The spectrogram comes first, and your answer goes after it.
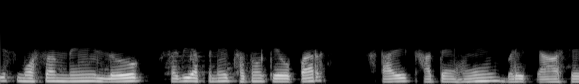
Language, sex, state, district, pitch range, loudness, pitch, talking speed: Hindi, male, Uttarakhand, Uttarkashi, 130-150 Hz, -19 LUFS, 145 Hz, 155 wpm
